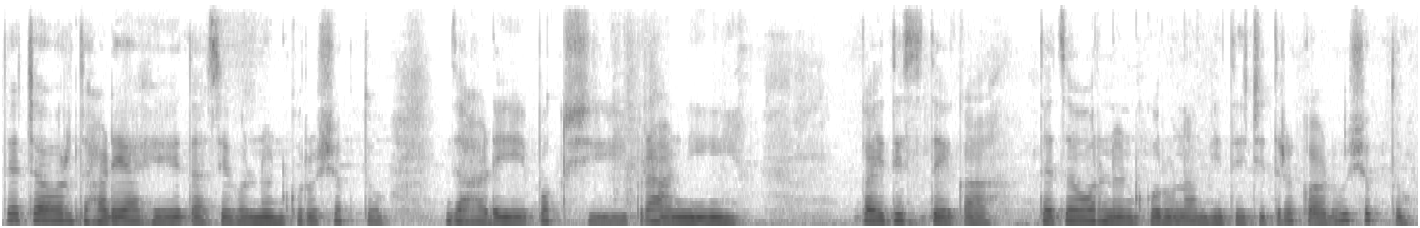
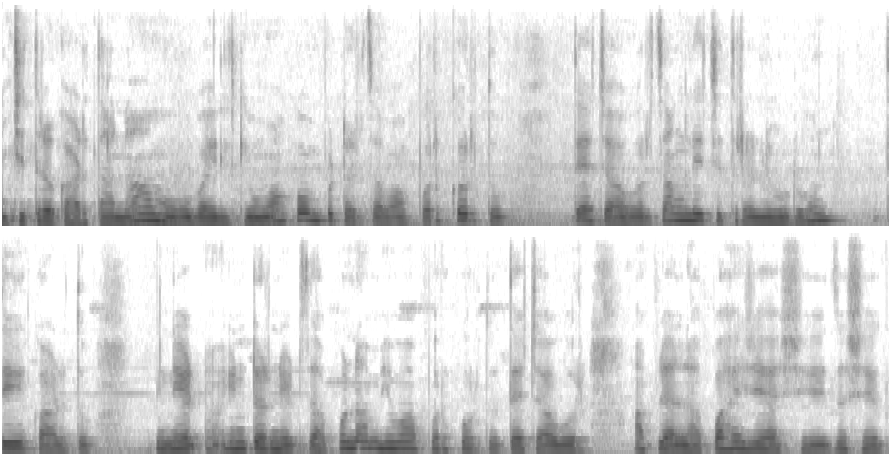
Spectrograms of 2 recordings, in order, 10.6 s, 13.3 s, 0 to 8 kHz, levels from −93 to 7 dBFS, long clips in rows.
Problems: none marked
